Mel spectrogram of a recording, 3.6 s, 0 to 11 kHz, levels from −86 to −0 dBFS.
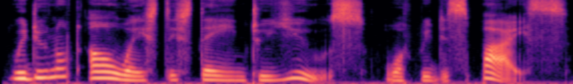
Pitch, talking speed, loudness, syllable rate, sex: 200 Hz, 165 wpm, -19 LUFS, 4.5 syllables/s, female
